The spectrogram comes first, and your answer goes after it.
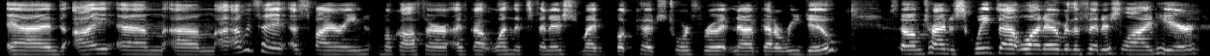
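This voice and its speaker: A hoarse woman speaking as a guest on a video call, upbeat and punchy, like a practiced sales pitch. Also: steady tone, normal speed, bright, forceful tone. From South Florida, US. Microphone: video call, not on camera. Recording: lo-fi online call audio.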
